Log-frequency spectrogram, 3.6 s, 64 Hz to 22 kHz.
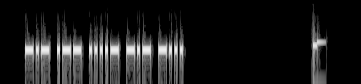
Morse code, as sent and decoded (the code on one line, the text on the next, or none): -.- .-- ....- -.- -...
KW4KB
